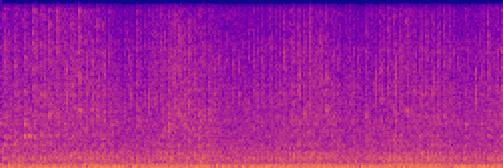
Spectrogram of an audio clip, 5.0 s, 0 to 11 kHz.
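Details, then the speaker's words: 1934 Chevrolet 1.5 ton truck first cold start after about 70 years, carb cleaned, points sanded, fresh gas, 6-volt battery; choke pulled, gas feathered, low steady even idle with no misses or knocks. "yeah she does sound pretty good okay pull some choke and then just feather the gas okay all right it's fine now"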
